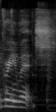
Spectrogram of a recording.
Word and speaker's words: Greenwich: Greenwich Mean Time yes I wanted to say Greenwich not because we're just saying it wrong no it is nobody's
